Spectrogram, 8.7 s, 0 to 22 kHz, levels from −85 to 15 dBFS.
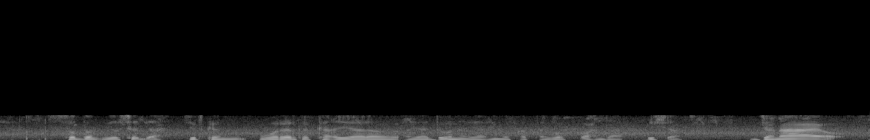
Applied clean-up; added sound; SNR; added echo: none; Bird vocalization, bird call, bird song; 14 dB; none.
